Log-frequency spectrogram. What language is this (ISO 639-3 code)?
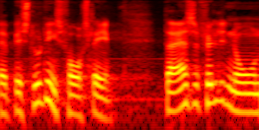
dan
